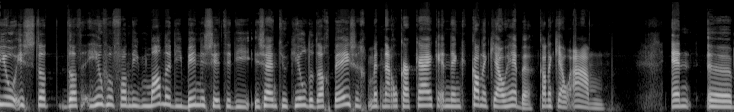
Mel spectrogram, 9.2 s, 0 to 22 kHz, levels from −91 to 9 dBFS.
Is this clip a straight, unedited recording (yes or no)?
no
